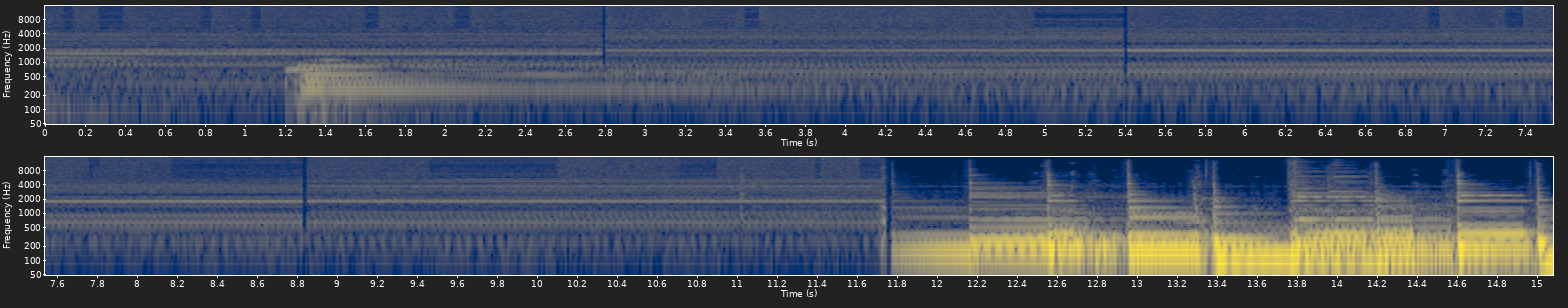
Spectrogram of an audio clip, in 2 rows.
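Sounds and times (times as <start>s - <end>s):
hiss: 0.0s - 3.8s
steady hum: 0.0s - 3.8s.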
